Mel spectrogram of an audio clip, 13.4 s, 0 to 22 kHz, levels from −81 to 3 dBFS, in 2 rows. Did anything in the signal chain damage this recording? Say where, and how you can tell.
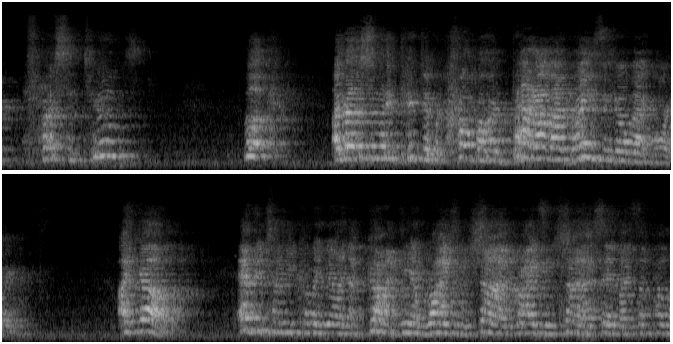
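No, nothing in the signal chain damaged this audio.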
